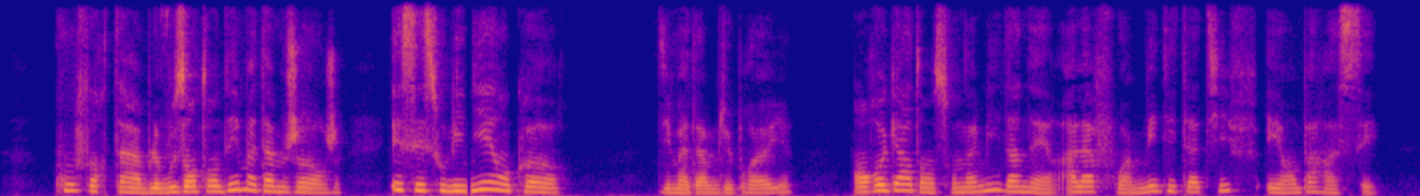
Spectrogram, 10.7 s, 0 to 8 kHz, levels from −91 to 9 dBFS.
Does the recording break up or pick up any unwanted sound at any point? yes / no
yes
